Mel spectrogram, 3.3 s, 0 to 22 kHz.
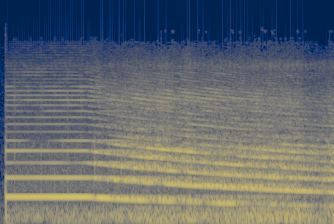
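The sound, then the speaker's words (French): The town hall civil defense siren in Ouagadougou, Burkina Faso, sounding at 9:40 UTC for a national minute of silence honouring the country's martyrs, wails loudly and steadily, its tone holding high then slowly sliding downward over a few seconds, with no voices present. “Il est 9h40 en temps universel quand la sirène de l'hôtel de ville retentissait à Ouagadougou et dans tout le pays à travers une synchronisation des stations de radiodiffusion.”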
